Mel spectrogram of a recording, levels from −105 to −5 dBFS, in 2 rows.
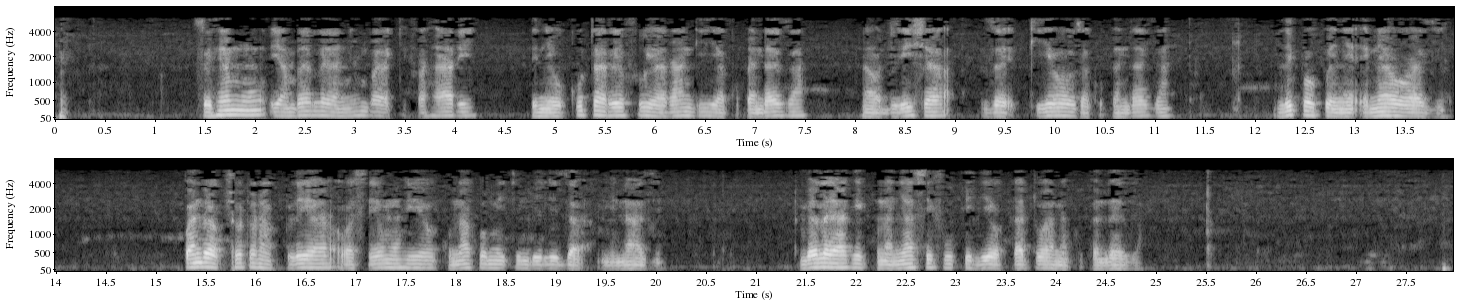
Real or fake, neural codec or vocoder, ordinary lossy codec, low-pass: fake; codec, 16 kHz, 8 kbps, FreqCodec, smaller model; MP3, 24 kbps; 7.2 kHz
